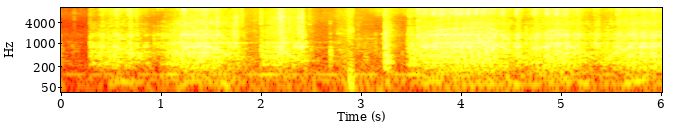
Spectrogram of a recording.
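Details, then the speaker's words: Lion Mising JS1004 sewing machine, about 20 years old, after repair of a loosened upper shaft worm in the gearbox; sewing backward and forward gives even whirring in short bursts with brief stops, no knocks; normal stitching. "이 가에 옷감이 풀리지 않도록 해주는 오버록 바느질, 또 정상적으로 갑니다. 네, 수리가 잘 됐어요."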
